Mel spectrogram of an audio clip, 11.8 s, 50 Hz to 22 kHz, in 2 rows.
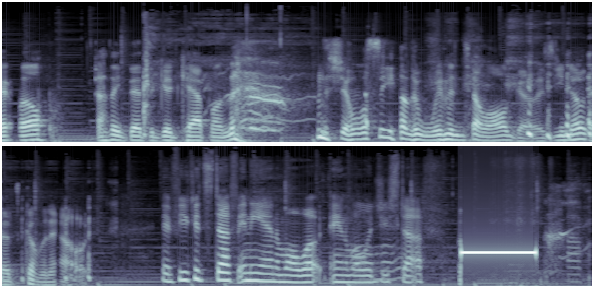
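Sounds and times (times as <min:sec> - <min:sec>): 
speech: 0:00.0 - 0:02.6, 0:03.2 - 0:10.3
laughter: 0:01.4 - 0:07.1, 0:11.4 - 0:11.7
single-pitch censor bleep masking a word: 0:10.5 - 0:11.3.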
